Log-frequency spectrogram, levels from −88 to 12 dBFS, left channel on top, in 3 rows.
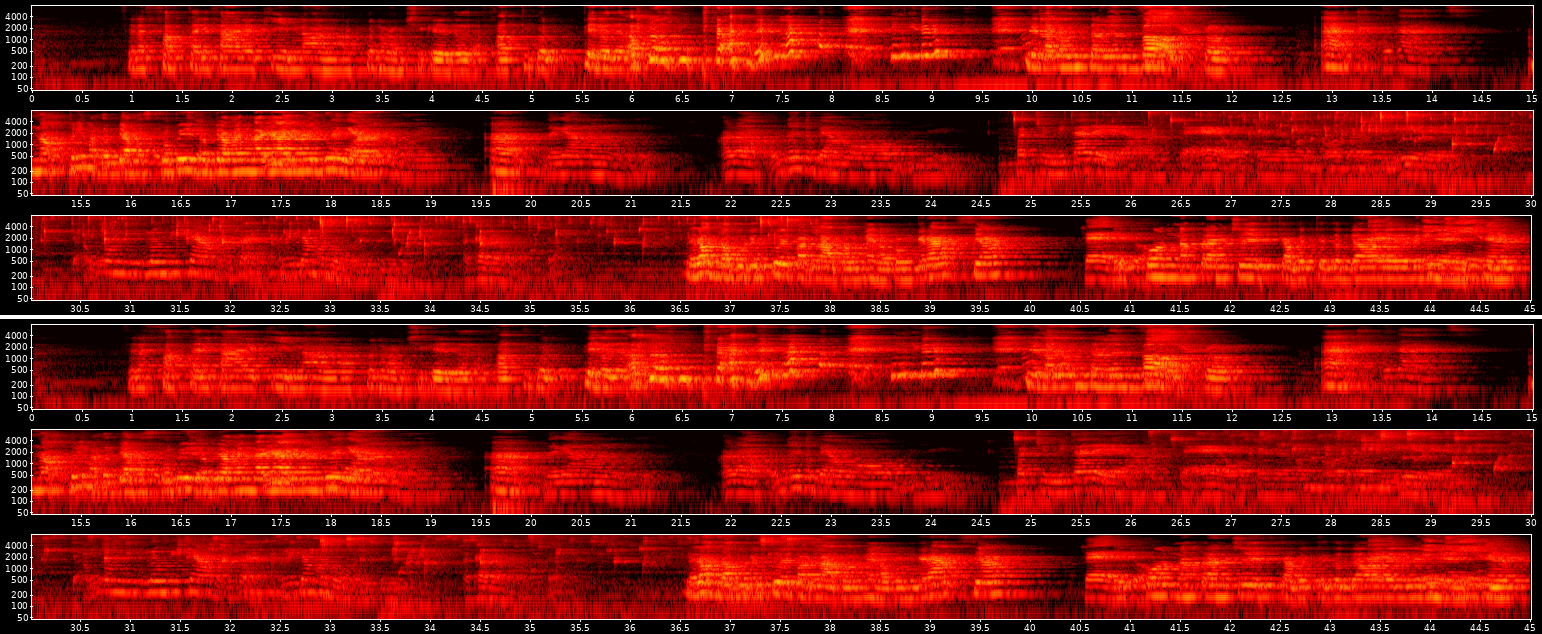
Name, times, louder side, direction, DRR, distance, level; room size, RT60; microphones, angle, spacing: voice 1, 1.0-5.3 5.5-11.5 11.7-12.0 12.9-13.2 15.0-18.5 19.6-20.0 36.6-39.8 40.8-44.8, left 2 dB, 60° left, 1 dB, 1.2 m, -34 dB
voice 2, 9.7-10.4 10.6-11.7 13.2-14.3 15.0-16.9 17.3-19.1 20.1-21.2 21.9-24.3 24.8-29.3 30.4-33.9 34.3-35.4 40.5-41.3 43.4-43.6 43.9-44.8, left 1 dB, 15° left, -2 dB, 1.6 m, -43 dB
Buzz / Water tap faucet / Trickle dribble, 24.7-37.9, left 4 dB, 80° left, 1.6 m, -43 dB
16.5 x 12.5 x 2.9 m, 1.3 s
head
